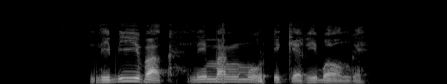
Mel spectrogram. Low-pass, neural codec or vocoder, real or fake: 7.2 kHz; none; real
